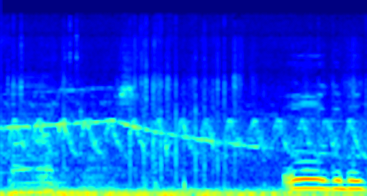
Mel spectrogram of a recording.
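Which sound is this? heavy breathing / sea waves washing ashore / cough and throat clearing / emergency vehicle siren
emergency vehicle siren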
